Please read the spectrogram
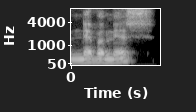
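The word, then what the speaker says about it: Neva Myss: It's called Never Miss, because, you know, peaches often get frosted by late spring frost. So I said Never Miss peach would miss those frosts. But it's spelled N-E-V-A, new word, M-Y-S-S.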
